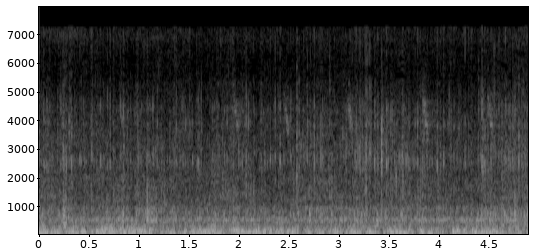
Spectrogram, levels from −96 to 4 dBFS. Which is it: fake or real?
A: real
